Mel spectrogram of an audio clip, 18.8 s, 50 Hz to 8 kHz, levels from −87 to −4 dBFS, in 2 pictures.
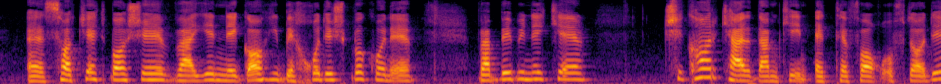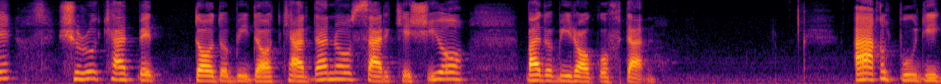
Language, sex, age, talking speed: Persian, female, 60-79, 110 wpm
